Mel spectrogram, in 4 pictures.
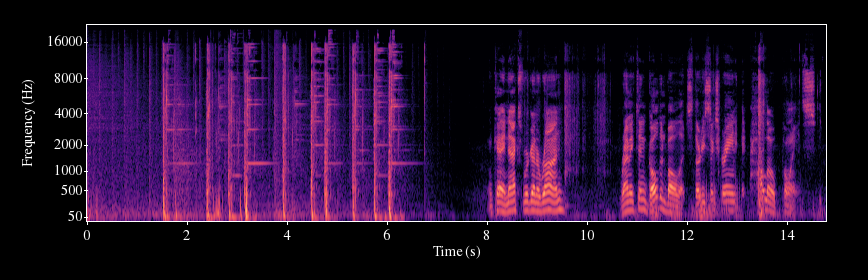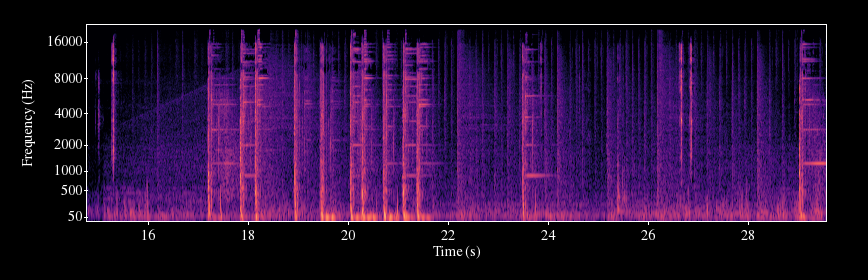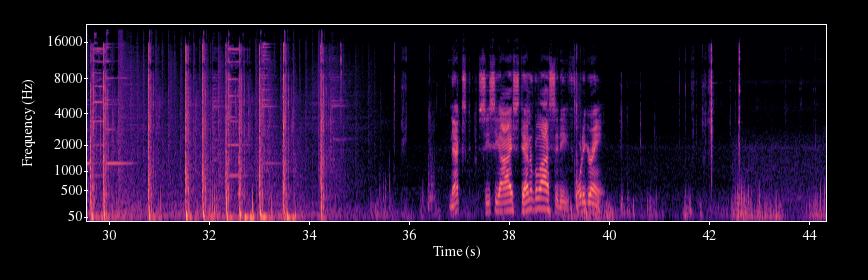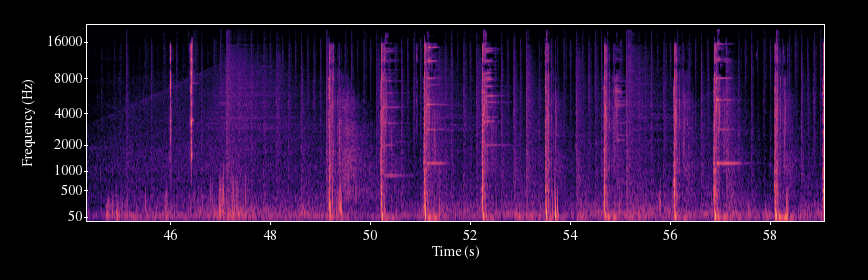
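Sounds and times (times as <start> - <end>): steel plates ringing: 0.0 - 6.9, 16.1 - 22.5, 23.2 - 24.7, 28.8 - 35.3, 47.9 - 57.9
pistol shots: 17.2 - 21.7.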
